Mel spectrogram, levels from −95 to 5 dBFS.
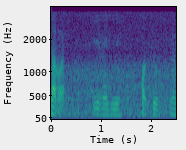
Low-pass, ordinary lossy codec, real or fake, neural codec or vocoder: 3.6 kHz; AAC, 16 kbps; real; none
